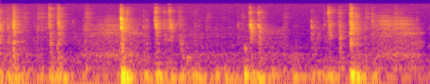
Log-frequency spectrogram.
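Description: Typing on a computer keyboard: an uneven run of keystroke clicks, a few louder than the rest.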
